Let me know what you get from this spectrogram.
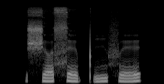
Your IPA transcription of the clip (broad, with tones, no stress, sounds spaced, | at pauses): ʃ ə˧˥ s e˧ pʼ i˧˥ f e˧˥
